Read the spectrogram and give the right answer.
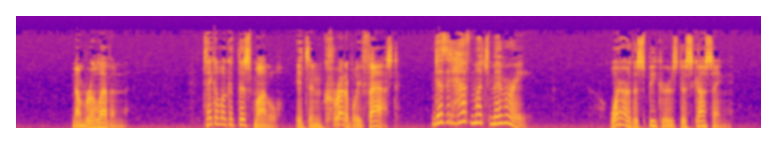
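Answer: A computer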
